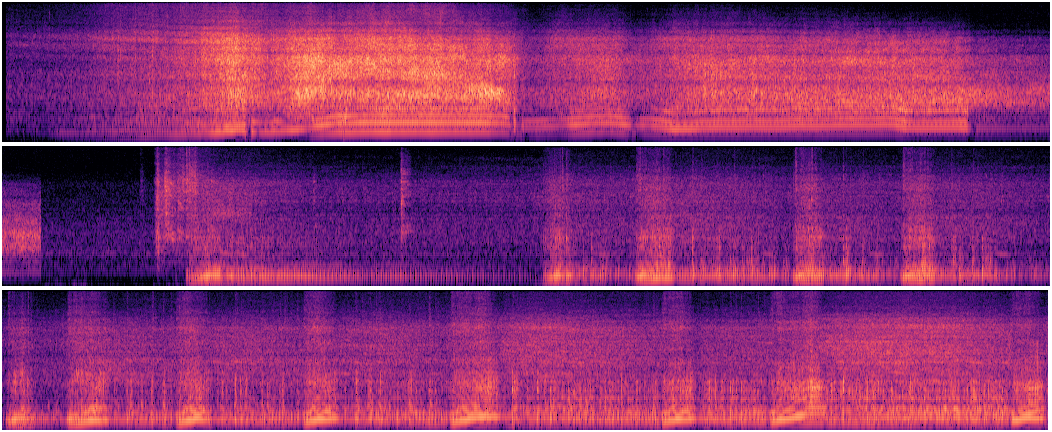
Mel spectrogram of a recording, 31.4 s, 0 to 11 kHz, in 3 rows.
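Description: BMW M3 G81 Touring's twin-turbo straight-six accelerating hard past, its pitch climbing with an upshift about five seconds in, then fading away. After a short gap the engine starts with a loud flare that settles toward idle. From about halfway it is revved in quick blips roughly once a second through the quad exhaust.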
